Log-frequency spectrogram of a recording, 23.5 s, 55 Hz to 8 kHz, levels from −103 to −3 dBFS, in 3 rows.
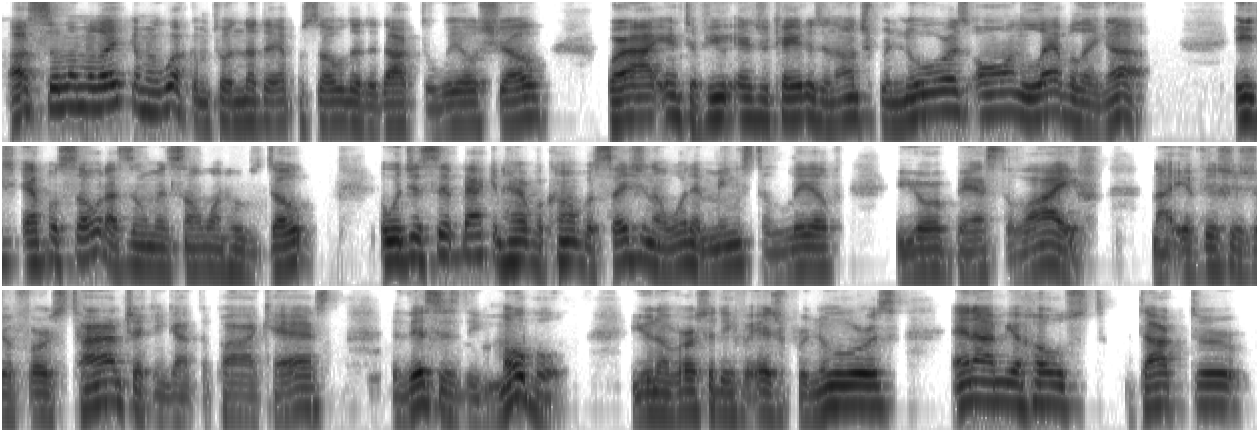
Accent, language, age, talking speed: American, English, 40-59, 180 wpm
